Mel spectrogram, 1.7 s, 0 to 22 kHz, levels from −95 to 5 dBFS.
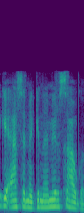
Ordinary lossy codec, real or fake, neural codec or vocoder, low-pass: AAC, 24 kbps; real; none; 5.4 kHz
